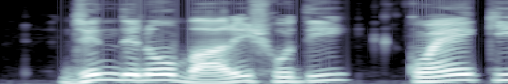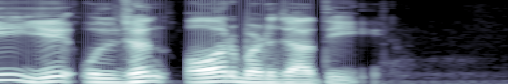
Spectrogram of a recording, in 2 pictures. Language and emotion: Hindi, neutral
